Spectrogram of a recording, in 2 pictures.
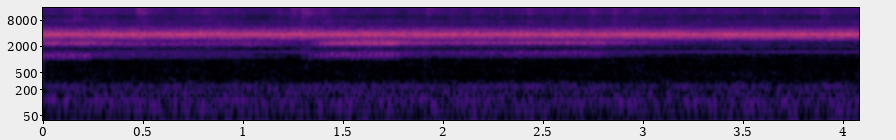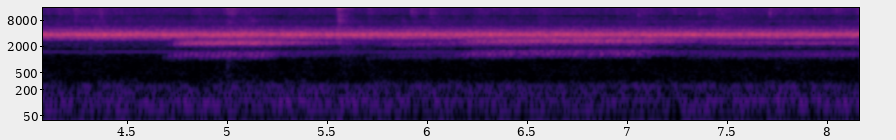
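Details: Frogs in a rain shower give a few drawn-out, nasal two-tone calls spaced a couple of seconds apart. Beneath them run an unbroken high-pitched chorus and steady rain patter.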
